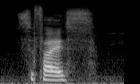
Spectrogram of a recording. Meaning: 1. To be enough or sufficient; to meet the need (of anything); to be adequate; to be good enough 2. To satisfy; to content; to be equal to the wants or demands of 3. To furnish; to supply adequately
- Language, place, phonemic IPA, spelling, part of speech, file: English, California, /səˈfaɪs/, suffice, verb, En-us-suffice.ogg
